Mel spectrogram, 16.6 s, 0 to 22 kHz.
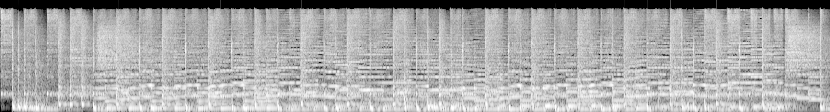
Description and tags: Loop Max Power 00
A music loop to be used in fast paced games with tons of action for creating an adrenaline rush and somewhat adaptive musical experience.
games, music-loop, videogame, videogames, indiedev, victory, music, gaming, war, gamedeveloping, game, gamedev, Video-Game, battle, loop, indiegamedev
